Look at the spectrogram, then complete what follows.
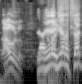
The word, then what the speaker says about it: Laulu: How do you fucking say it? Leola? Laulu. That's how you say it. Laulu.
